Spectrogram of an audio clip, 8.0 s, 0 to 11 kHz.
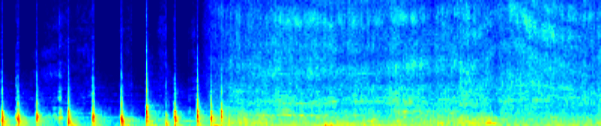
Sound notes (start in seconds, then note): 2.6 sander grinding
